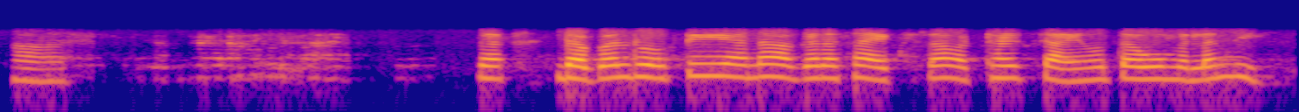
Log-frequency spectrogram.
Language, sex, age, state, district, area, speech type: Sindhi, female, 18-30, Rajasthan, Ajmer, urban, conversation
